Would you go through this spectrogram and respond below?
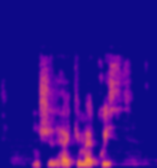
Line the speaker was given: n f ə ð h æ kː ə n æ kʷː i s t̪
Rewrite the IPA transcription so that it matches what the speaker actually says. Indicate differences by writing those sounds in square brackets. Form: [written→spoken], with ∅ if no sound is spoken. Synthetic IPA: n [f→ʃ] ə ð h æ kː ə [n→m] æ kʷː i s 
